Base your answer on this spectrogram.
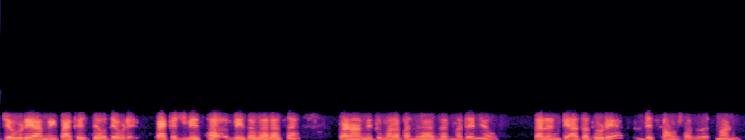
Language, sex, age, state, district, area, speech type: Marathi, female, 18-30, Maharashtra, Mumbai Suburban, urban, conversation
